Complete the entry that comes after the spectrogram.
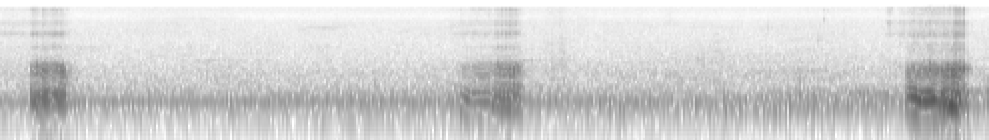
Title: Snoring dog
